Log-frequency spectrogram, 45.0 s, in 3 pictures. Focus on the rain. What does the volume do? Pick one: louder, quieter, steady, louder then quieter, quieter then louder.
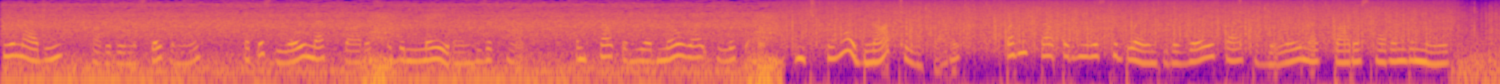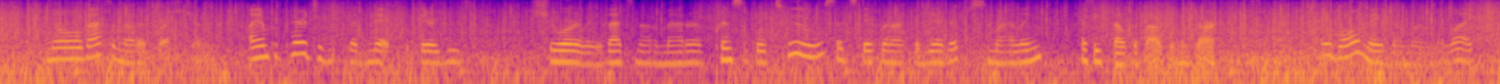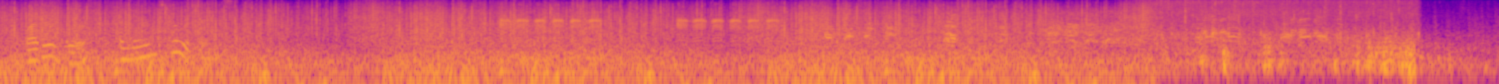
quieter then louder.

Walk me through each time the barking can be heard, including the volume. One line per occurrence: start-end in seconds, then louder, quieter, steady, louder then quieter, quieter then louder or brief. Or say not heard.
not heard.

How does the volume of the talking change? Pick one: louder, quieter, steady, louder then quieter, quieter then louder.
steady.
